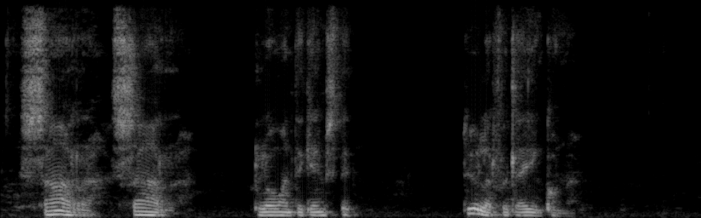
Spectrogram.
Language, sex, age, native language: Icelandic, male, 50-59, Icelandic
